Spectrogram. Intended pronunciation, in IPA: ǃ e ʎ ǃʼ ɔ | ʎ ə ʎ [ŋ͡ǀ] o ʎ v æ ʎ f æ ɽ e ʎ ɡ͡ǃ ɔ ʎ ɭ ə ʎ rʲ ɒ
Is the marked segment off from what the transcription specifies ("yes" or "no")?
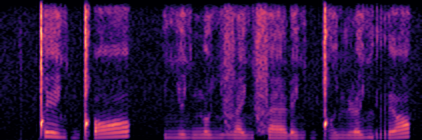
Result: yes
